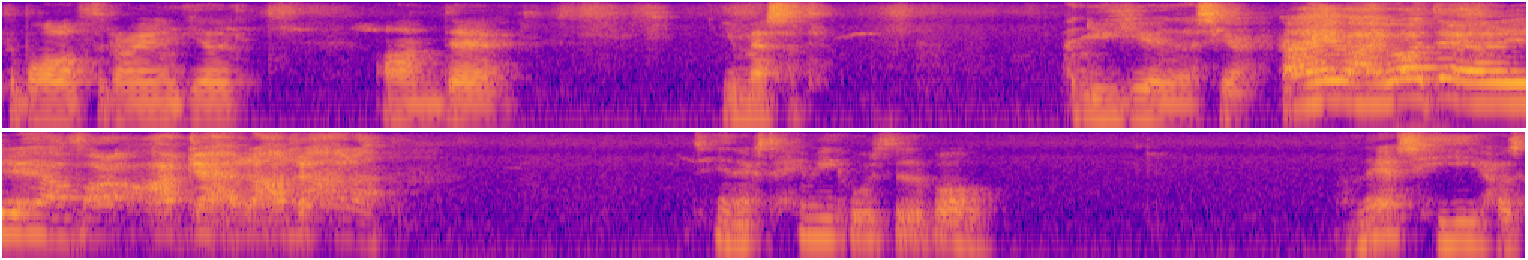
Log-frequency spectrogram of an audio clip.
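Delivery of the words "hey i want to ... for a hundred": high, very loud drawn-out yell; full-blast sideline yell; berating shout. Acted. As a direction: bellow at a player who messed up. Berating coach acted out at player.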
